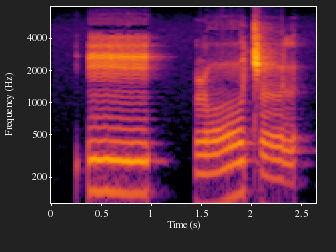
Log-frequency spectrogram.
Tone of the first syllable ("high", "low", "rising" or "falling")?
high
